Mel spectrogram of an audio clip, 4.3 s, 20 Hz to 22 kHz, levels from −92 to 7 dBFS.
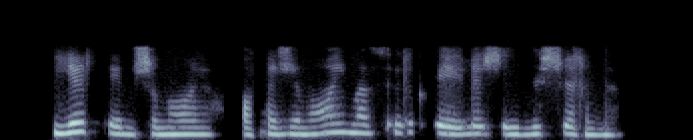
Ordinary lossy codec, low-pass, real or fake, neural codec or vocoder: Opus, 24 kbps; 5.4 kHz; fake; codec, 16 kHz, 1 kbps, X-Codec, HuBERT features, trained on general audio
